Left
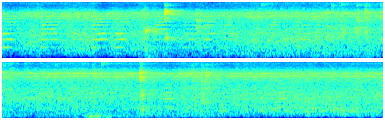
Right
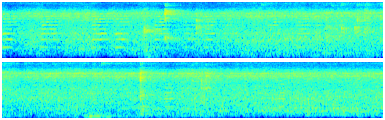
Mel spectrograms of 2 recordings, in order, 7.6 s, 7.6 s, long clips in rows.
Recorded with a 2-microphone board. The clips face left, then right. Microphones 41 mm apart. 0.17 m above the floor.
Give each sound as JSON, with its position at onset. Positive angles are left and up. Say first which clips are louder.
{"t": 1.4, "sound": "crushing", "louder": "even", "side_deg": -20, "distance_m": 0.8}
